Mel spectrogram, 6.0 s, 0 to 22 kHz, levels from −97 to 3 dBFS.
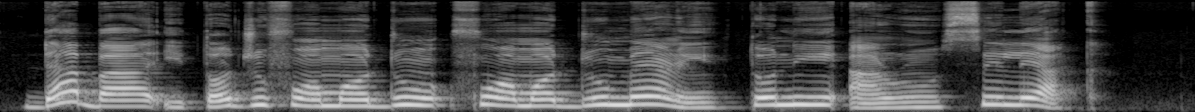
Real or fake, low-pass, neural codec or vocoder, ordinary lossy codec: real; none; none; none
